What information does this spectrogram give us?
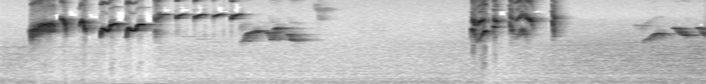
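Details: Orange-headed thrush provoked into excited singing: a fast run of loud, sharp, varied notes and squeaky phrases, a brief lull, then another short burst of chips and a rising squeaky note.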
